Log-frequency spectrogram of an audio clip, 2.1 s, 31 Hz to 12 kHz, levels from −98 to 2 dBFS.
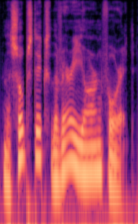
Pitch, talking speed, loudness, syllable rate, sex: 125 Hz, 260 wpm, -18 LUFS, 5.1 syllables/s, male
